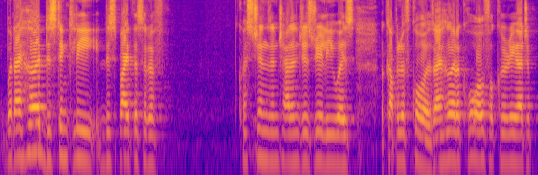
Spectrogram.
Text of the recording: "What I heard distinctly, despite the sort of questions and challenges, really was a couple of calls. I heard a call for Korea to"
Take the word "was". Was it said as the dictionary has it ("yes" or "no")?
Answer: yes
